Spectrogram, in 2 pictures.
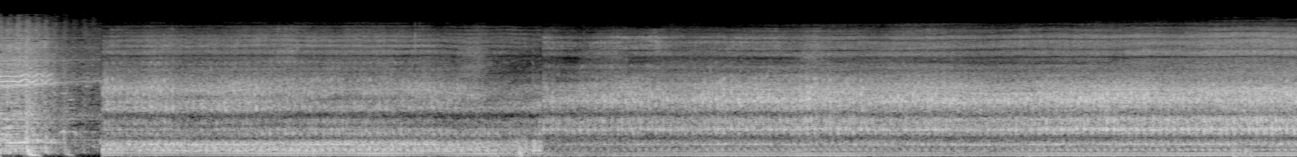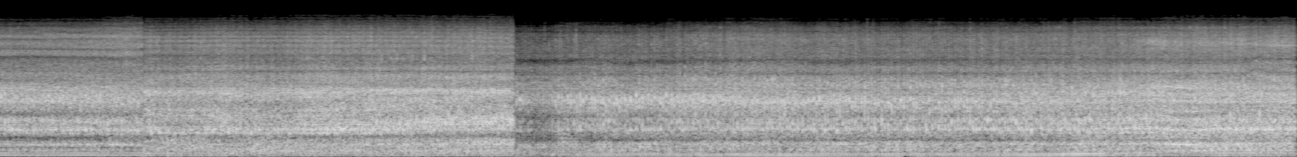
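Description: A tractor engine runs with a steady low rumble.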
